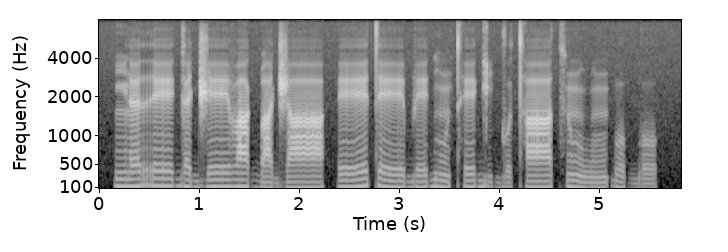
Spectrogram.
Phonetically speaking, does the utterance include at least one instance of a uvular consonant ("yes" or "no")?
no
